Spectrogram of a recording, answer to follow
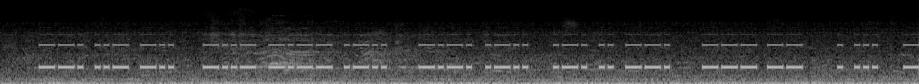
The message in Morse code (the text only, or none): GUD XYL CL RIG OM ES …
